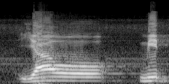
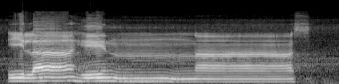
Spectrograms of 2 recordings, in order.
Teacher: Kalau alif lam samsiah dibaca lebur. Alif lamnya ini tidak terbaca dan tidak terdengar.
